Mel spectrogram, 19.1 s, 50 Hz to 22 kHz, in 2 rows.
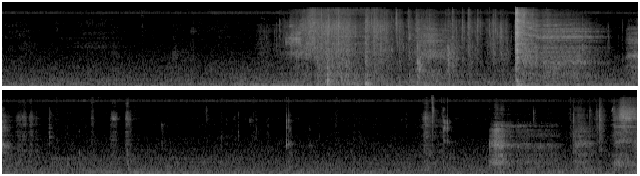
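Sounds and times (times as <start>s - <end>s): rustling and handling noise: 3.8s - 8.2s.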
